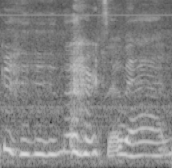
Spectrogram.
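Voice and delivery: slow, sobbing complaint; crying. Real, not acted. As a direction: cry the words out slowly. Crying after x-rays.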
